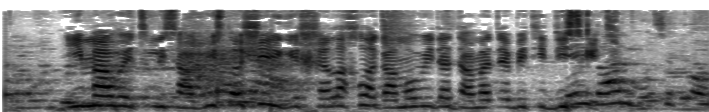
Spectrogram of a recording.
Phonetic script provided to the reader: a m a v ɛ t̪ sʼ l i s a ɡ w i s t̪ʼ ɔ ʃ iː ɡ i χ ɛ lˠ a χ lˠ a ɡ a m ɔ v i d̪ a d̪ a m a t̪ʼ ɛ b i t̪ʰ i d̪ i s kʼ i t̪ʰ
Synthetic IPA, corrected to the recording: i m a v ɛ t̪ sʼ l i s a ɡ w i s t̪ʼ ɔ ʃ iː ɡ i χ ɛ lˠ a χ lˠ a ɡ a m ɔ v i d̪ a d̪ a m a t̪ʼ ɛ b i t̪ʰ i d̪ i s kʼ i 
